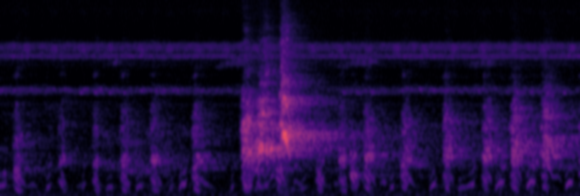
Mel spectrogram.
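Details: Chimpanzee panting: a soft, rhythmic series of short breathy pulses about every third of a second, broken by one louder, rougher burst midway, then fading back to quiet panting.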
